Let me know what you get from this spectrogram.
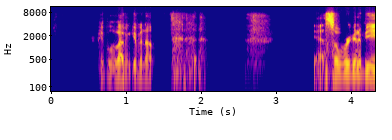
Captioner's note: chuckles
